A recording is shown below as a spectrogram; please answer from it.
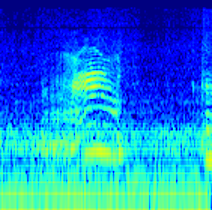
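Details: Talking Siamese cat Saskia, refusing to give back her hat, answers with a single arched meow midway through, rising then falling, clear and tonal over faint indoor hum, with a soft chirp near the end.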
